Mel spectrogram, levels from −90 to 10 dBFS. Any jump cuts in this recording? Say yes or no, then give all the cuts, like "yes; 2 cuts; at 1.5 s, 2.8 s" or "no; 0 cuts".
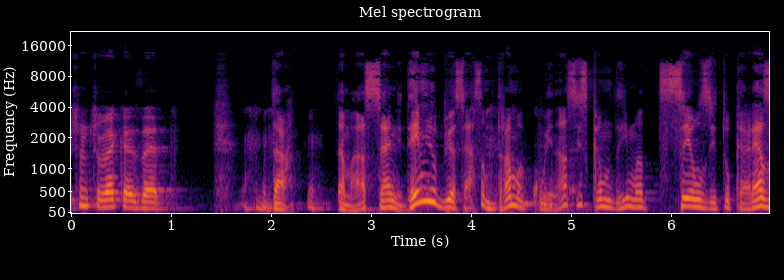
yes; 1 cut; at 2.6 s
